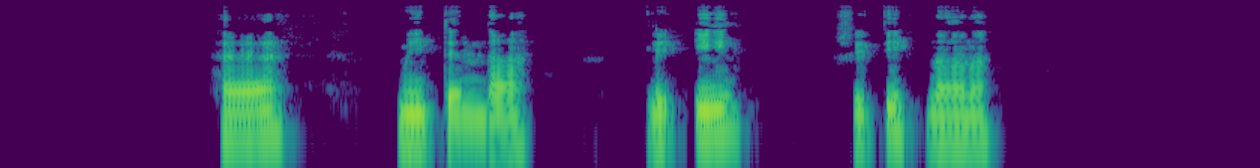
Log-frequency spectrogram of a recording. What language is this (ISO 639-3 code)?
mau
